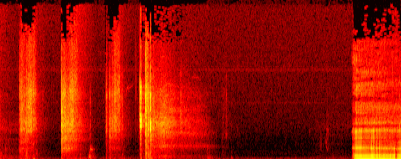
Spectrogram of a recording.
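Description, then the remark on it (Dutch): Cards are shuffled in four or five quick, papery riffling bursts, then a pause of quiet before a loud, sustained tonal sound abruptly cuts in at the end. “Ehm, ik ga de kaarten schudden en jullie één voor één een vraag stellen.”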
